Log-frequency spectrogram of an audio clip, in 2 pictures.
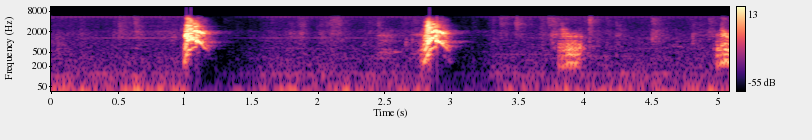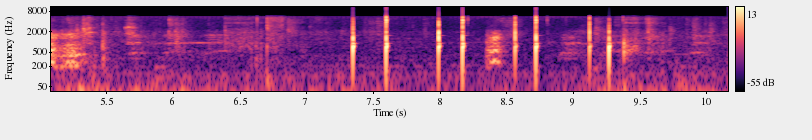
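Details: A female Pomeranian puppy, 12 weeks old and cream and white, gives two loud high barks two seconds apart, then softer yips, followed by a run of light clicking taps, as she reacts to a Dora the Explorer doll.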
